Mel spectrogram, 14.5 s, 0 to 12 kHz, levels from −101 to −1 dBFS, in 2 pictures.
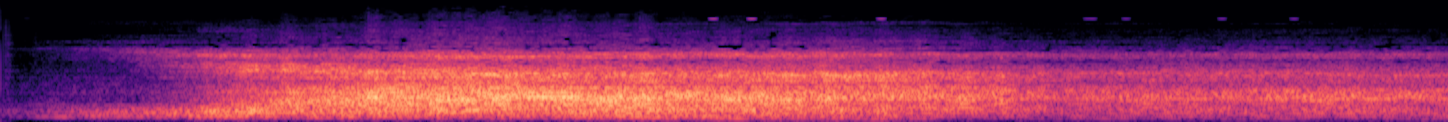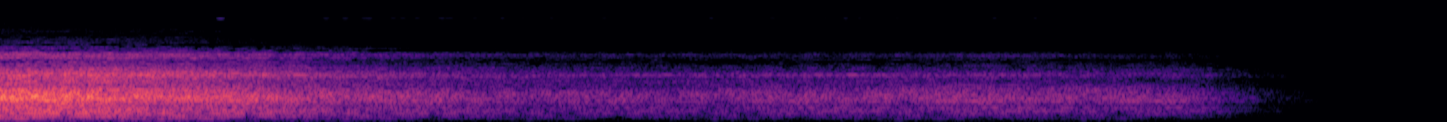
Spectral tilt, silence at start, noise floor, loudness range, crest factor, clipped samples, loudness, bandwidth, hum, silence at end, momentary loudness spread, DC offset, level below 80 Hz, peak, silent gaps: -8 dB/octave; 0.45 s; -82 dBFS; 19 LU; 20 dB; under 0.1%; -20 LUFS; 7.4 kHz; none; 5.85 s; 22 LU; under 0.1%; -78 dBFS; -4 dBFS; none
